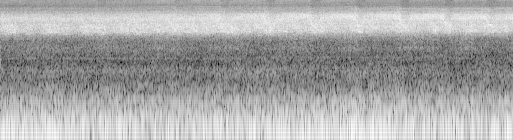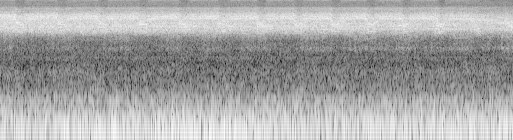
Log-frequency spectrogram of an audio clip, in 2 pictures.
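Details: A steady, high-pitched insect chorus at dusk, a dense shimmering trill with faint regular pulsing that never lets up.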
